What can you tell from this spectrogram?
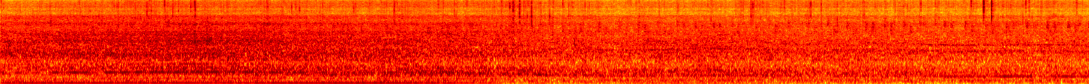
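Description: New Holland methane-powered tractors running while pulling a cultivator. A steady engine note with a clear whine that drops in pitch about halfway through as the low rumble eases off.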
